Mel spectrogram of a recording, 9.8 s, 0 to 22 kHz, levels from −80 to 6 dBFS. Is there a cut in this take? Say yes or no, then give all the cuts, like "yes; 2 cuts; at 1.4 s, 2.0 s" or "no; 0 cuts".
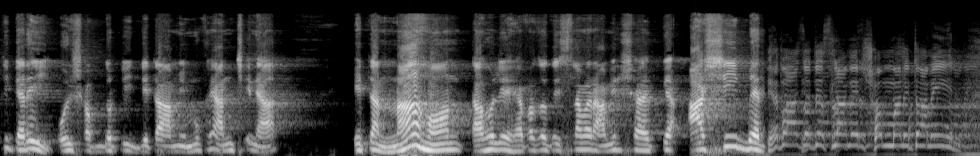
yes; 1 cut; at 7.7 s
